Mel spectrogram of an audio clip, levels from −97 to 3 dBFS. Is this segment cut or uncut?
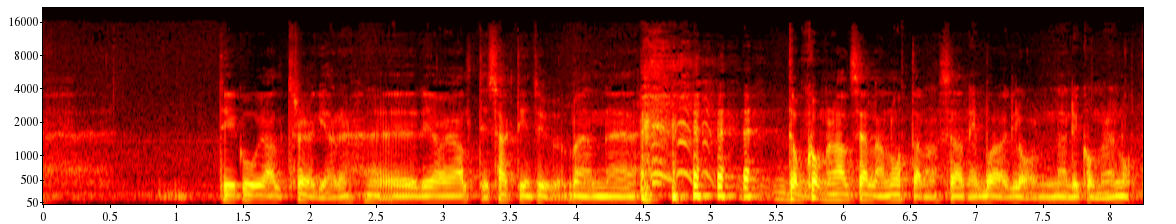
cut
